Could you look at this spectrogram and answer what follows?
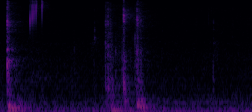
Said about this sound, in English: we will type in the words and, or, and not into the search bar between our terms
